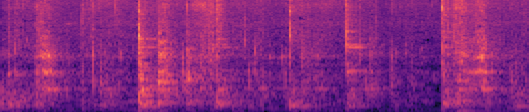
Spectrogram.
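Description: Cashews tossed into melted ghee for moong dal payasam, a soft sizzle under repeated scraping and stirring strokes of a spoon against the pan, close and fairly quiet.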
